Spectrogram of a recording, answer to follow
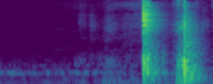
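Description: Two sharp clinks of steel Damascus bars knocking together as they are handled, about half a second apart in the second half; before them, only a faint hum.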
